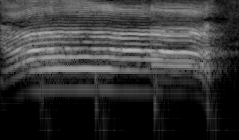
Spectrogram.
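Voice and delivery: loud high held "aah" of agony; long hammed-up yell of pain; mock pain scream. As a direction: imitate a wrestler howling in an armbar. Imitating man in knee bar.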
